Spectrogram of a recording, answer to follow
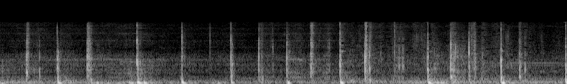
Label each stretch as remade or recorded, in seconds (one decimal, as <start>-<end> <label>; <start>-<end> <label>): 0.0-3.4 remade; 3.4-5.7 recorded

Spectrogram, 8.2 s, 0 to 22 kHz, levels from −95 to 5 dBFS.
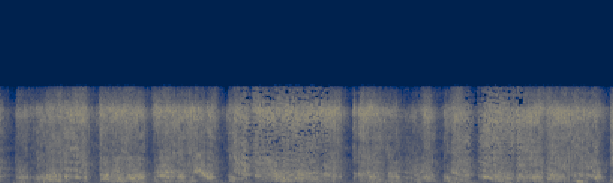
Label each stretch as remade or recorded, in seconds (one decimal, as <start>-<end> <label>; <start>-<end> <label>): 0.0-3.2 remade; 3.2-4.4 recorded; 4.4-6.2 remade; 6.2-7.0 recorded; 7.0-8.2 remade

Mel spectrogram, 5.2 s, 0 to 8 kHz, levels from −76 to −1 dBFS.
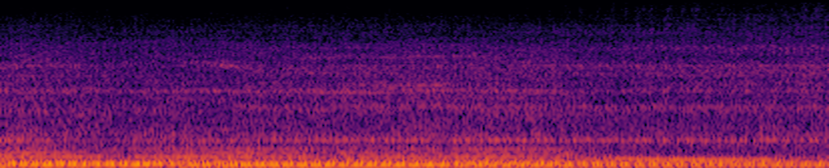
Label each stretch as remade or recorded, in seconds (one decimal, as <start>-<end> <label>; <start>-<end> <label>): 0.0-5.2 recorded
